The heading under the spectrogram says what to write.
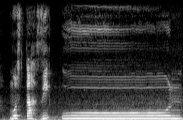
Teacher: ہم نے نون کو سٹاپ کرنے کی وجہ سے ساکن کیا, ہم نے اس کو آدھا پڑھا, نون کو چھپا ہوا پڑھ لیا, ایسے کہہ لیں.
